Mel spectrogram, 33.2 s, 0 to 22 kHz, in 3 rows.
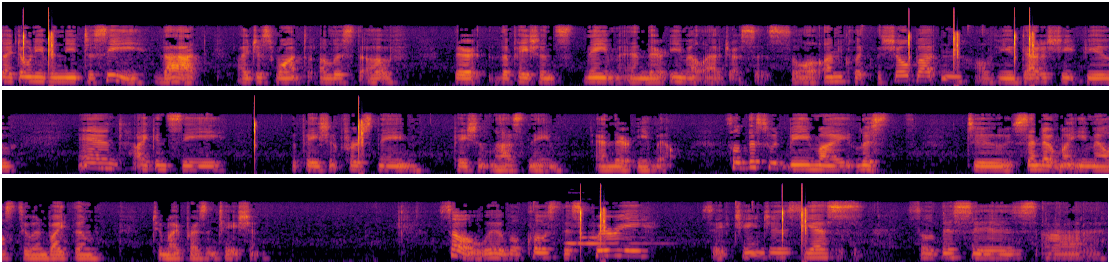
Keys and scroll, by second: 33.0 shift+p.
